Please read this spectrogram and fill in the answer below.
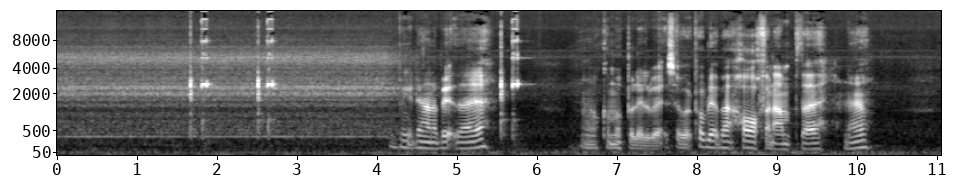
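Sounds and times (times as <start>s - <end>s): electrical hum: 0.0s - 11.0s
short clicking beeps: 5.6s - 6.0s.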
